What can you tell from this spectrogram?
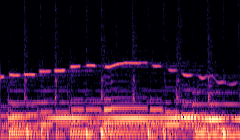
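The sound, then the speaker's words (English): A clear whistled melody floats over steady rhythmic guitar accompaniment in a jazzy tune. One musician whistles and plays guitar throughout, the whistle holding long sustained notes while the strummed chords pulse evenly underneath. No one speaks. “who plays, whistles and plays guitar on this all the way through.”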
